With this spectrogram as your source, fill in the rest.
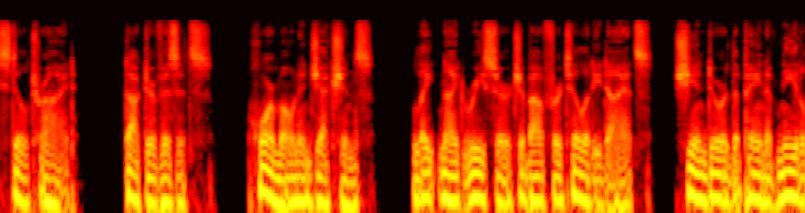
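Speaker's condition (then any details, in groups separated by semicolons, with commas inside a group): No condition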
